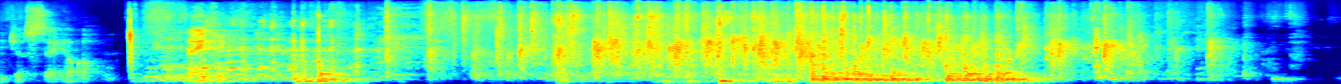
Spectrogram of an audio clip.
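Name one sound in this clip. Applause fills the room.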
